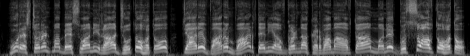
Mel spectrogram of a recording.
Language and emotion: Gujarati, angry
